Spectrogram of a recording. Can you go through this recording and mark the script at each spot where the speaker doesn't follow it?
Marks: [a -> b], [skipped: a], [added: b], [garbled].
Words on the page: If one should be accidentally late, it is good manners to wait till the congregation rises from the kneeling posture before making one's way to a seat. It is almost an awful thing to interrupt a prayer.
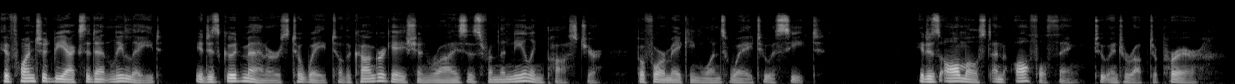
If one should be accidentally late, it is good manners to wait till the congregation rises from the kneeling posture before making one's way to a seat. It is almost an awful thing to interrupt a prayer.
